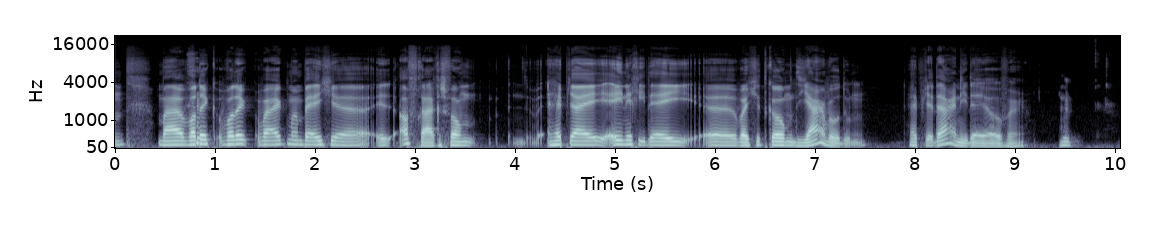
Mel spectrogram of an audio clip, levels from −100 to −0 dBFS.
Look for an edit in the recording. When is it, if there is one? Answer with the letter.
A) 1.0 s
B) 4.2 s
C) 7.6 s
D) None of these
D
